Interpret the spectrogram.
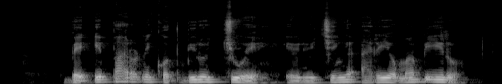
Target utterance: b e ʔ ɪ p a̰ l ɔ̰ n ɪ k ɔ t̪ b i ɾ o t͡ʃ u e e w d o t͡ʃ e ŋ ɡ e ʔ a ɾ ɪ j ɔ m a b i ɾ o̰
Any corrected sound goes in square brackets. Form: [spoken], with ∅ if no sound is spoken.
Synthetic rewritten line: b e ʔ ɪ p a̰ [ɾ] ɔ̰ n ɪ k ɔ t̪ b i ɾ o t͡ʃ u e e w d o t͡ʃ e ŋ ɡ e ʔ a ɾ ɪ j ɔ m a b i ɾ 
